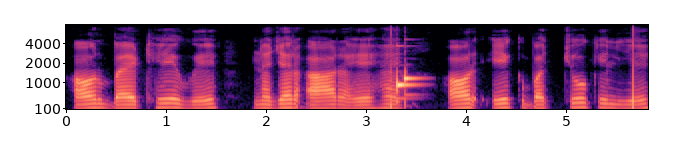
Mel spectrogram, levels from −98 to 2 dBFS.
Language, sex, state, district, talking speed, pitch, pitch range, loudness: Hindi, male, Bihar, Kaimur, 125 wpm, 135 Hz, 125-145 Hz, -20 LUFS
